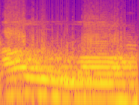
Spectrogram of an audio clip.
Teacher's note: A-nya tipis Allahnya tebal · Hamzahnya tipis. Jadi A itu tetap dibaca tipis, sementara Allah-nya itu dibaca tebal.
